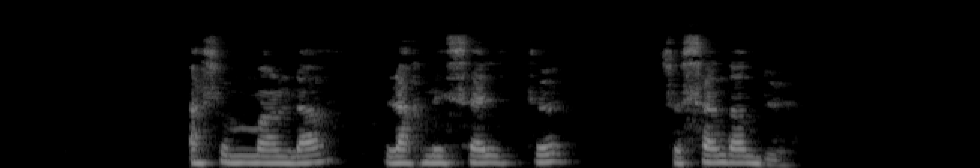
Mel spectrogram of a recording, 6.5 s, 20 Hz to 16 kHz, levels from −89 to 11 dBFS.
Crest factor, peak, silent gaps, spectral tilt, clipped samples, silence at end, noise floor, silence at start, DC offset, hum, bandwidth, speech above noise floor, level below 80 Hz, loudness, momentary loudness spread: 20 dB; -22 dBFS; none; -5 dB/octave; under 0.1%; 1.3 s; under -90 dBFS; 1.25 s; under 0.1%; none; 7.6 kHz; over 50 dB; -82 dBFS; -40 LUFS; 15 LU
